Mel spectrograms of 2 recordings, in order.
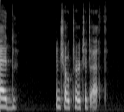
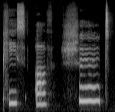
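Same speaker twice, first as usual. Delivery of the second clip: drawn out very slowly and pitched up high in contempt; disgusted insult; 10 semitones higher, much slower than usual. Real, not acted. To her viewers about the killer, a slow high contemptuous insult. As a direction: spit it out slowly like you can't stand him. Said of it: "Say it one more time, guys".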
